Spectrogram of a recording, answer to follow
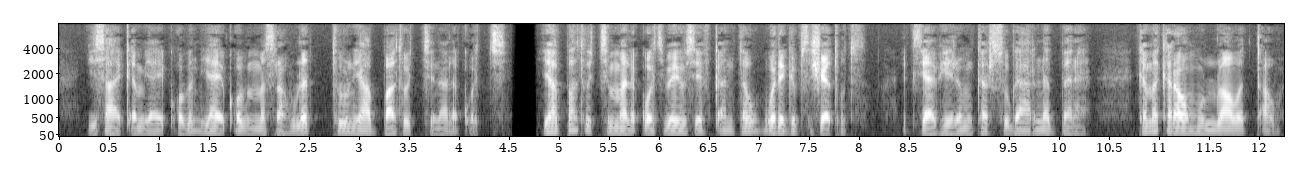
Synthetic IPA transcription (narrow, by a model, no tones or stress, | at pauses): jɪsakʼəmjajkʼo̞βɨnjɛajkʼo̞βməsɾaɦulət̪ʰːunjɛabːat̪ʰo̞t͡ʃːɪnalə̰kʼo̞̰t͡ʃː | jɛabːat̪ʰo̞t͡ʃːɪnməlkʼo̞t͡ʃːbəjo̞se̞fkʼənt̪ʰəwwʔɔd̪əɡɨβsʼʃɛt̪ʼut̪ | ʔɨɡzjaβhe̞ɾɨmkʰəɾsuɡaɾnəbːəɾə | kʰəməkʰəɾawmhulːuawɔt̪ʼːa̰w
